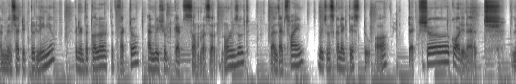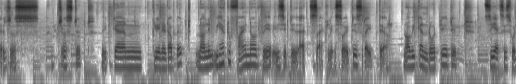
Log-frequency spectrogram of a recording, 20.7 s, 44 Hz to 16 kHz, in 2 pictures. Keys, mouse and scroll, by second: 0.1-1.4 drag, 2.9 scroll down 5, 3.3 scroll up 3, 4.3 middle click, 4.6 scroll down 3, 5.0 middle click, 5.8 scroll up 4, 6.2-6.5 middle drag, 6.5 click, 6.9 click, 8.0 ctrl+t, 8.7 click, 10.2 click, 10.3-10.7 scroll down 6, 10.4 middle click, 10.7 click, 11.3 click, 11.6 click, 11.7 middle click, 12.2 click, 12.5-13.1 scroll up 4, 13.1 click, 13.6 n, 13.9 middle click, 14.1-15.3 scroll up 6, 15.3-18.3 shift+drag, 18.9-20.6 drag.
